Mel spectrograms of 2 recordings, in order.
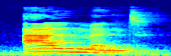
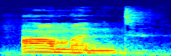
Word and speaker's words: almond: Many people say almond, but the correct pronunciation is almond.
